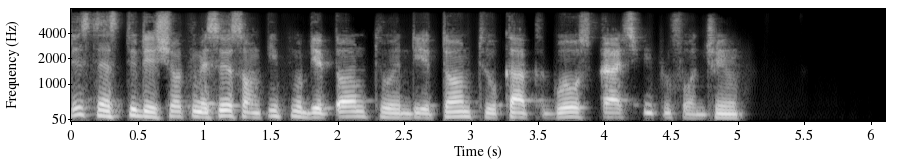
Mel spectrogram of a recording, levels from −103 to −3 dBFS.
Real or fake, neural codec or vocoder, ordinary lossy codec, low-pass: fake; codec, 16 kHz, 0.5 kbps, X-Codec, HuBERT features, trained on balanced general audio; none; 7.2 kHz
